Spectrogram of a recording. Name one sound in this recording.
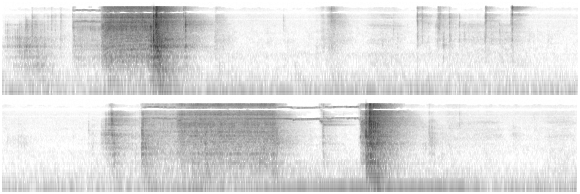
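A power drill whirs in short bursts.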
